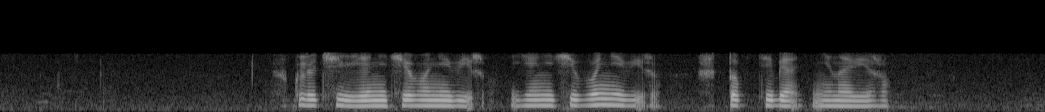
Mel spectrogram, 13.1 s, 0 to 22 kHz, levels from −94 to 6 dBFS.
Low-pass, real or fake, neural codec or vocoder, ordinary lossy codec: 3.6 kHz; real; none; Opus, 24 kbps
